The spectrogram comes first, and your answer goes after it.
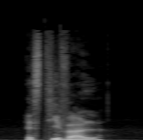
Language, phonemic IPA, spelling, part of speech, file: French, /ɛs.ti.val/, estival, adjective, Fr-estival.ogg
- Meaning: estival, summery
